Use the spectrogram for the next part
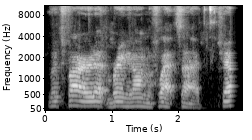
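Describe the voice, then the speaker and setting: A man's voice: medium pitch, normal speed, fairly bright tone. A man chatting casually to viewers as he hosts a hobbyist radio livestream. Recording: clearly noisy live stream with clicks.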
